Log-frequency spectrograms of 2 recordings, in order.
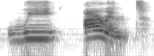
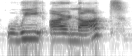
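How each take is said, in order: First: It is contracted, ending clearly on n and t. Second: It is said as three full separate words.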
